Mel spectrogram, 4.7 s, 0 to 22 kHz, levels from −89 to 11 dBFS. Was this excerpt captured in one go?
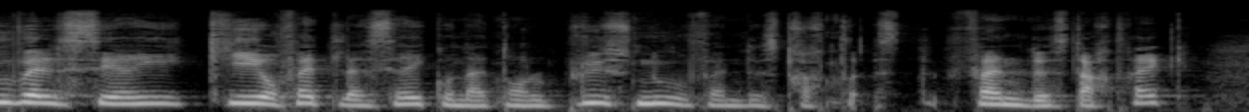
yes; 0 cuts

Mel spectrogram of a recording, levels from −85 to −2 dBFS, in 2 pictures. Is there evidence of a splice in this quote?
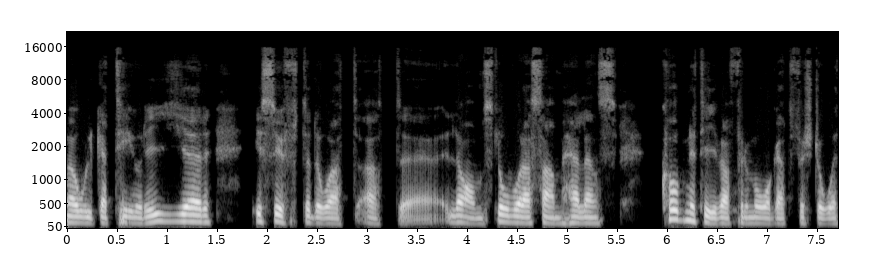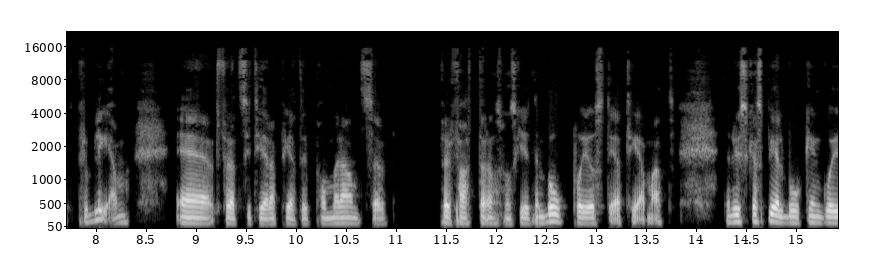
yes; 2 cuts; at 9.2 s, 14.2 s

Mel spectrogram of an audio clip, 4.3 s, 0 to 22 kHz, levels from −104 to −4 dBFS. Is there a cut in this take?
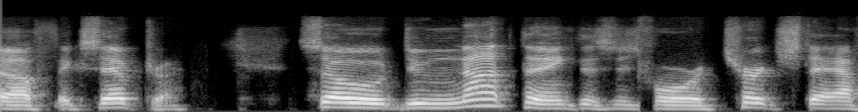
yes; 1 cut; at 3.2 s

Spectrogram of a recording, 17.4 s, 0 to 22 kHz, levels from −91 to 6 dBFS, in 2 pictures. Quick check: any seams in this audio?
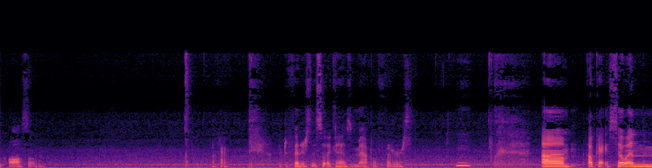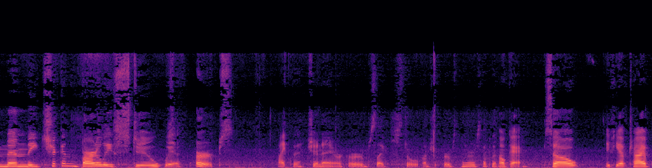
yes; 1 cut; at 15.3 s

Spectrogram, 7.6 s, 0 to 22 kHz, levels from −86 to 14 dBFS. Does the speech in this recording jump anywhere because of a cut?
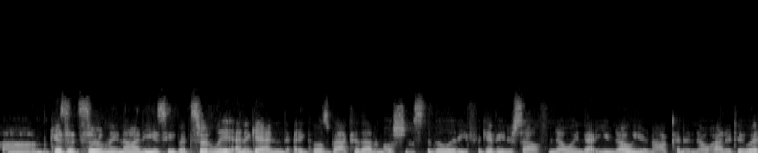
no; 0 cuts

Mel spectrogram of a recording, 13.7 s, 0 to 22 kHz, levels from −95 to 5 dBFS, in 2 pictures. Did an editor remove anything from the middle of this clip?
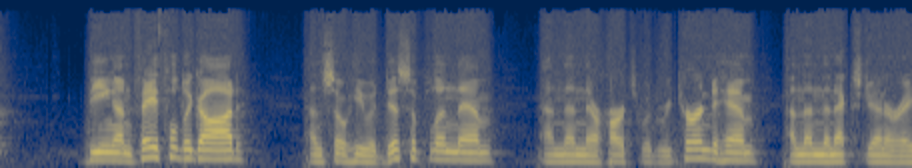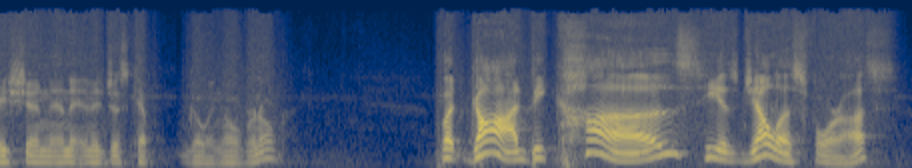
no; 0 cuts

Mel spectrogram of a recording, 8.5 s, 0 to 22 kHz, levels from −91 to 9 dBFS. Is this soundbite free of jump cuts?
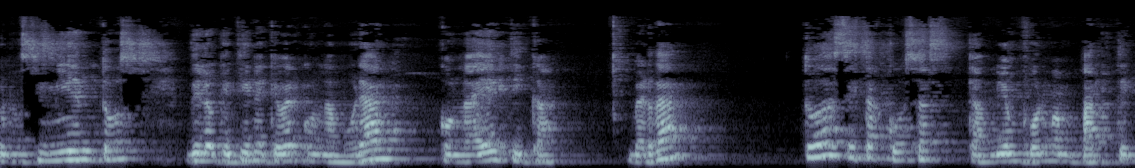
yes; 0 cuts

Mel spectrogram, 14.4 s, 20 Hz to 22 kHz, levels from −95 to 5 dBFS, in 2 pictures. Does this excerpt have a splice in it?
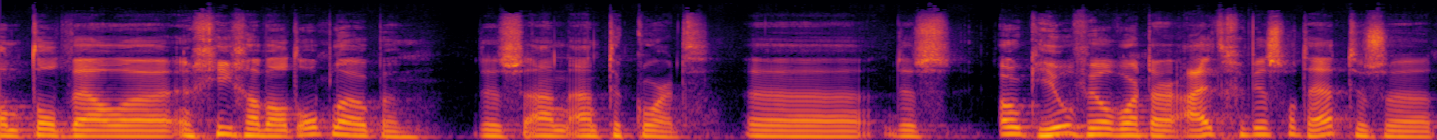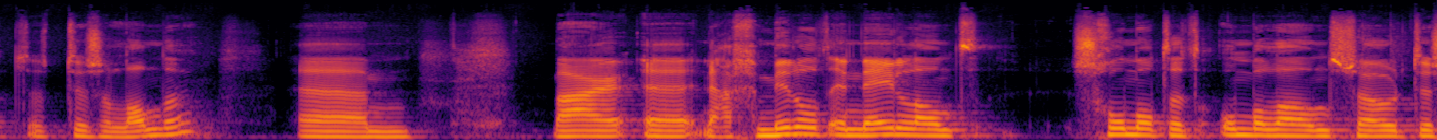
no; 0 cuts

